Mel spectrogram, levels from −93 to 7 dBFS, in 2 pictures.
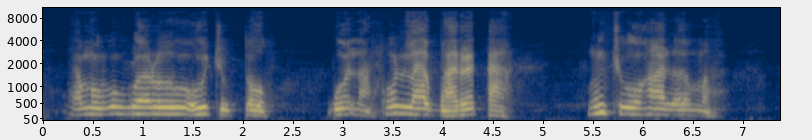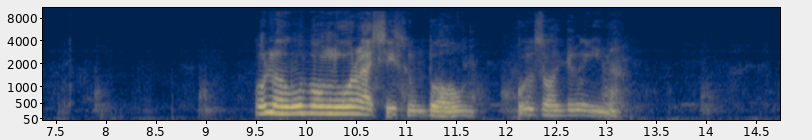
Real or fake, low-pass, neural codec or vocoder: fake; 9.9 kHz; codec, 24 kHz, 1.5 kbps, HILCodec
